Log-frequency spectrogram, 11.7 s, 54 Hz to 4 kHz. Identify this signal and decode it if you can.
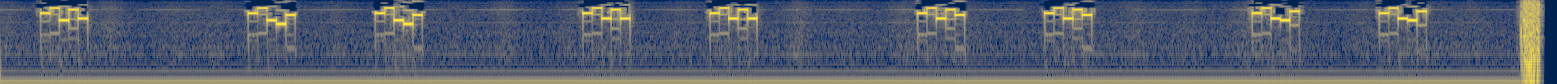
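Five-tone selective call (ZVEI), heard as quick runs of five tones, tones of about 70 ms. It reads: 88405 88427 88505 88505 88507 88507 88549 88549
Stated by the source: ZVEI five-tone selective call received by SDR, served by Feuerwehr Orlamünde.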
